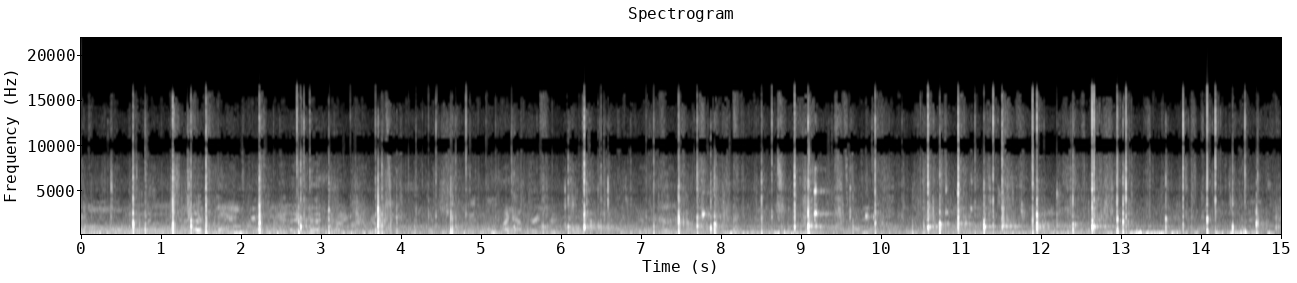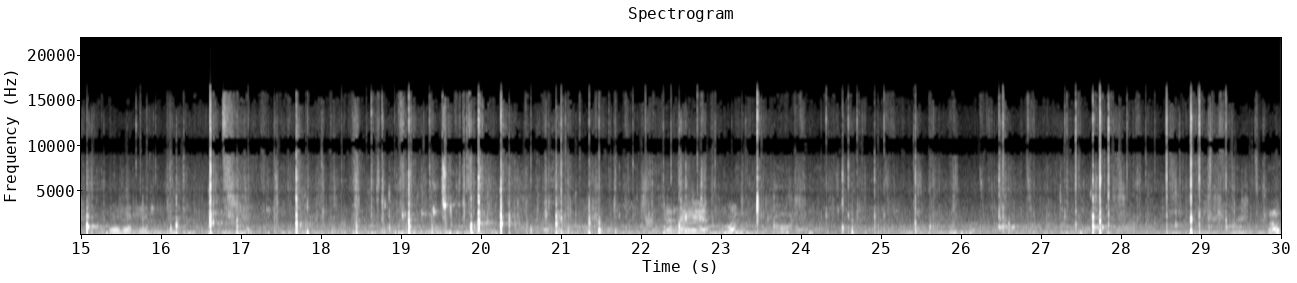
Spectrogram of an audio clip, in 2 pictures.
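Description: Pickleball paddles striking a hollow plastic ball, sharp pops at irregular intervals with ball bounces among them, over distant voices.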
